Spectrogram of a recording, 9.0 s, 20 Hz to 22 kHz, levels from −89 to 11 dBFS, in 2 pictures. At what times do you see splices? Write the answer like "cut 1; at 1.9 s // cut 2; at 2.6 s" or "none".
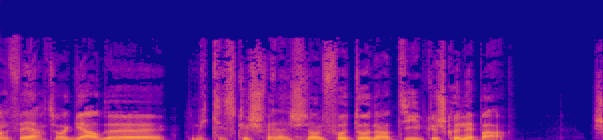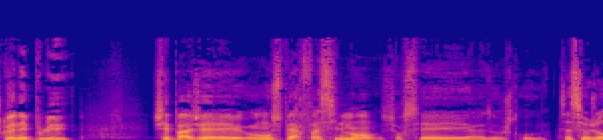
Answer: cut 1; at 1.3 s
